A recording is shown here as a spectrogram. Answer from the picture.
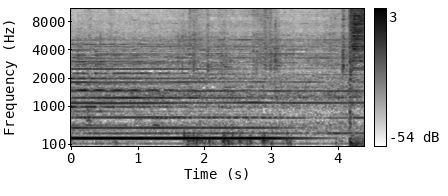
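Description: Tcisa 120 W 12 V handheld car vacuum running with a steady pitched motor hum as it works over a car floor, with a few soft knocks; the sound falls off near the end.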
